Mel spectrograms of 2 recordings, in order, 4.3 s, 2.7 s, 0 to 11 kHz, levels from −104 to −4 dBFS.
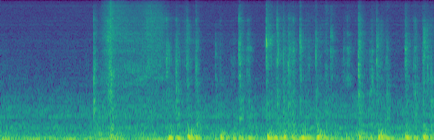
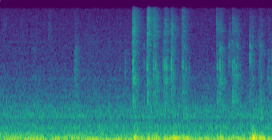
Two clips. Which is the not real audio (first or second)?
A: first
